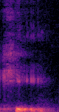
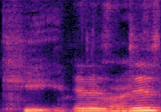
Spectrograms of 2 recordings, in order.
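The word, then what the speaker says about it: Cay: And so the next day we woke up and Castaway Key that is it's spelled C A Y though, but I don't know. Anyway, it's pronounced keys.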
